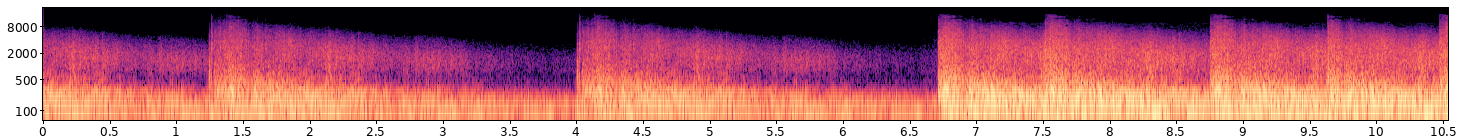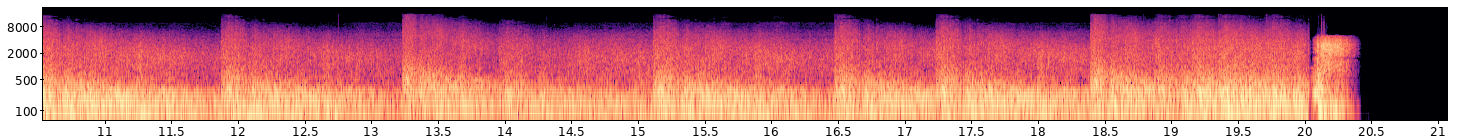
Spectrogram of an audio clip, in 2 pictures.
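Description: Heavy booming hits, each ringing out. Three come slowly, about two and a half seconds apart, then a faster run of one or two a second follows. A short high tone ends the run and the sound cuts off suddenly.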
